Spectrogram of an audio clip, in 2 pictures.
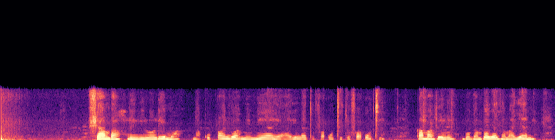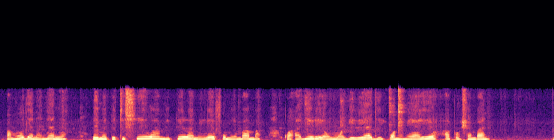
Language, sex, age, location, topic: Swahili, female, 25-35, Dar es Salaam, agriculture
